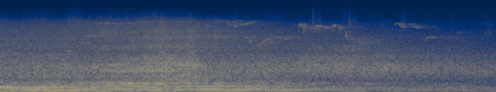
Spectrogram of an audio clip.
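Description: A low, steady engine-like drone made of several even tones starts suddenly, swells over about two seconds and then slowly fades away. Short high bird chirps sound above it in the second half.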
